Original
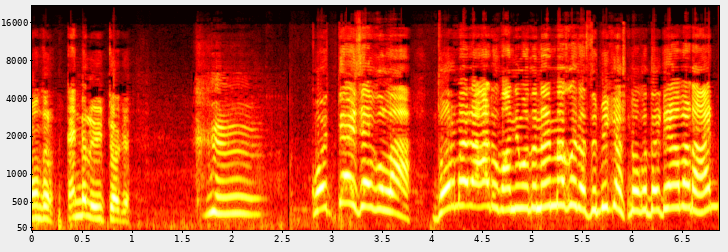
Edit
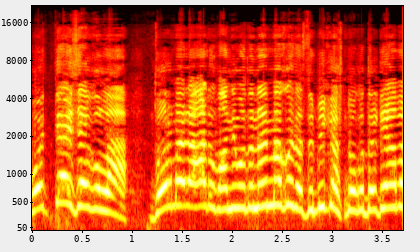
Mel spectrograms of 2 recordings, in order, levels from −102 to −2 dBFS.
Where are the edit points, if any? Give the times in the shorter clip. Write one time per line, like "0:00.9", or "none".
none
